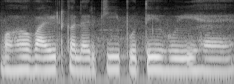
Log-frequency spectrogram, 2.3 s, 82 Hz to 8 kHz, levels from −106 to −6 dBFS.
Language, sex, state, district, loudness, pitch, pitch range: Hindi, female, Chhattisgarh, Raigarh, -24 LUFS, 175 Hz, 165-180 Hz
